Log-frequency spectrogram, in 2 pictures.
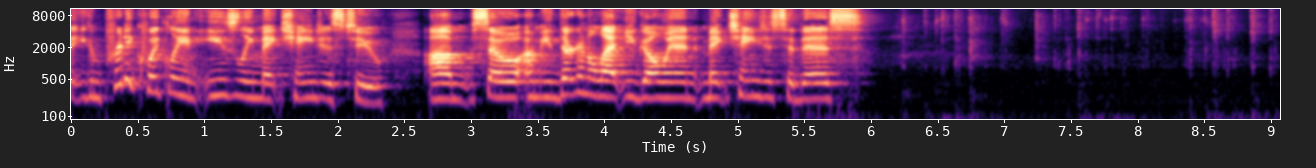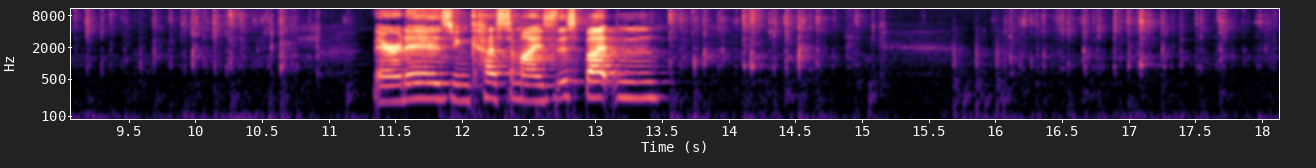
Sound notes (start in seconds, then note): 6.1 typing on keyboard; 13.7 typing on keyboard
